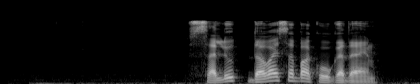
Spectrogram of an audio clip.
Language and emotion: Russian, positive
